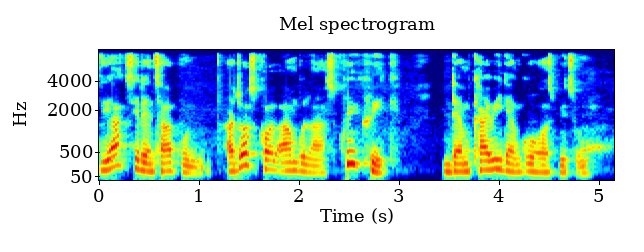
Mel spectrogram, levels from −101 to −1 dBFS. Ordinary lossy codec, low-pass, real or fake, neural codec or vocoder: none; 7.2 kHz; real; none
